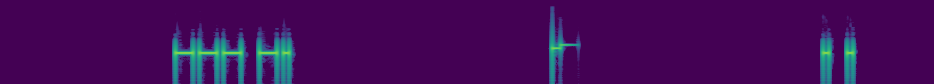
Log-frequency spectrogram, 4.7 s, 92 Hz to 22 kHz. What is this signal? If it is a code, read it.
Morse code, heard as a keyed tone, about 40 wpm, 700 Hz. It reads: ON EE
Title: Top Two Letter Combinations in Words 40wpm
